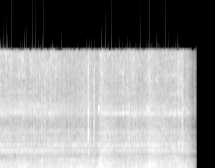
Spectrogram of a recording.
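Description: Dirt bike ridden down a gravel road, heard from an on-board camera: steady engine and road noise with wind on the microphone. It cuts off abruptly near the end.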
